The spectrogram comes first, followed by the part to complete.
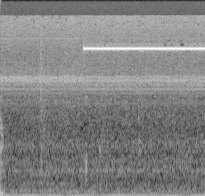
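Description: Near silence between narration segments, with a faint low hum and a faint thin high tone that starts a little under a second in.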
